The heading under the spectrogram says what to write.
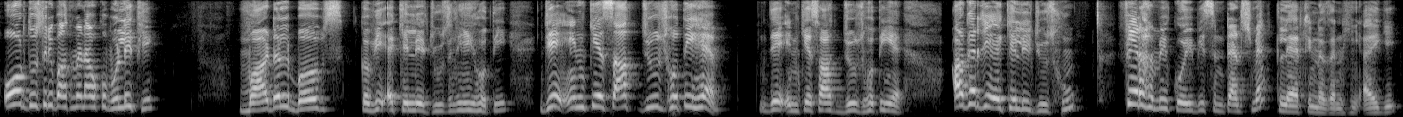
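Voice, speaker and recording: This man, a teacher from Jammu and Kashmir, explains grammar in a lecture, slowly repeating every point and illustrating it with English examples. He speaks high with big swings in pitch.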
